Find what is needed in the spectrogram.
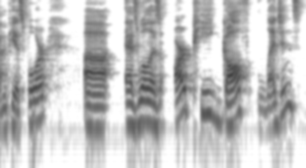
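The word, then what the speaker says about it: RPGolf: PS4, as well as RP Golf Legends. It's spelled RPG and then OLF, RP Golf Legends on PS5, PS4, and we also have Windjammers 2 for PS4.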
